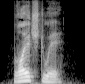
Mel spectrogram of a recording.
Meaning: wheelchair
- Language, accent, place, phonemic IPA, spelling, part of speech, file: German, Germany, Berlin, /ˈʁɔlʃtuːl/, Rollstuhl, noun, De-Rollstuhl.ogg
